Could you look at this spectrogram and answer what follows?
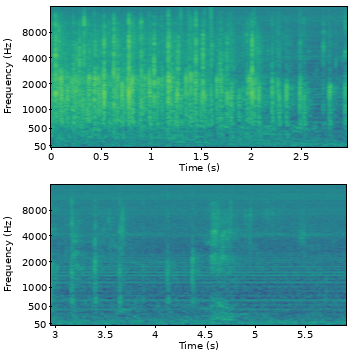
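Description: Audience applause dying away: dense clapping for about two seconds, then thinning to a few scattered claps that fade out.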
